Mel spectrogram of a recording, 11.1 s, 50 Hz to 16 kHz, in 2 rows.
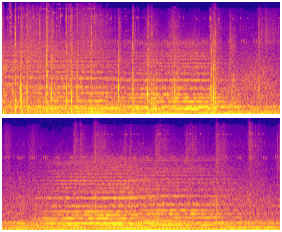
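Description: Roach the horse gallops along a road in The Witcher 3, with steady rhythmic clip-clop hoofbeats, close and loud, continuing throughout over a layered game soundtrack.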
